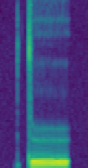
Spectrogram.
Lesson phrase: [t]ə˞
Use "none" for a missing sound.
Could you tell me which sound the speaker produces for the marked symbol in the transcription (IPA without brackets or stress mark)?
t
